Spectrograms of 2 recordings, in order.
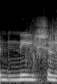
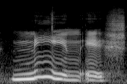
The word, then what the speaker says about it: Neenish: First of all, has anyone ever tried a Nation tart? Because they are so good. I think you're pronouncing it well. I am, Nation. Oh no, shit, I'm not. It's Neen-ish tart, not Nation.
